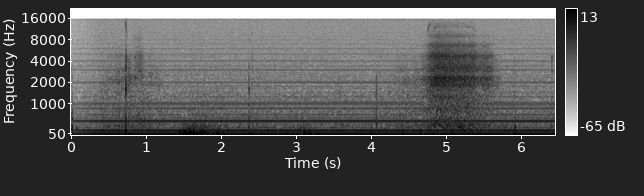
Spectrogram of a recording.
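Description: Steady electrical mains hum on the sound system, with a few faint clicks and a short breath noise at the headset microphone about five seconds in.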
